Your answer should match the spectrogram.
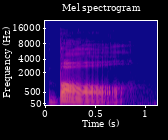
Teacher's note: nós temos o som de B, que também é explodido em inglês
